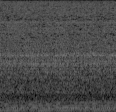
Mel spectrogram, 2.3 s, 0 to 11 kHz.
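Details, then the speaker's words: Arçelik 5800 E washing machine with noise complaint: rough, low rumbling hum, steady, no clear drum rhythm; noisy drive motor suspected. "bu 5837 türlü çamaşır makinesi var ama bununla ilgili ses yapıyor şikayet üzerine geldi da bahçemizin"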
